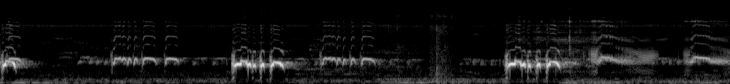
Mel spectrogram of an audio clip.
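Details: Local-type zebra dove (perkutut lokal) with a big voice, singing actively as a lure to get other zebra doves singing quickly: bursts of rapid stuttering coos roughly every two to three seconds, linked by steadier, softer cooing phrases.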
